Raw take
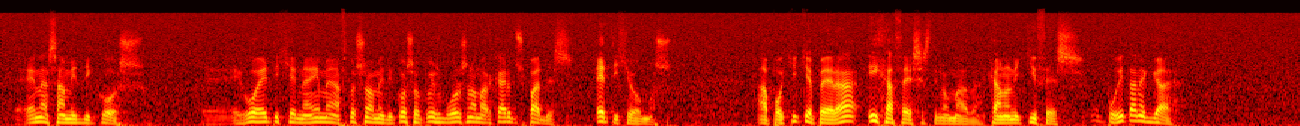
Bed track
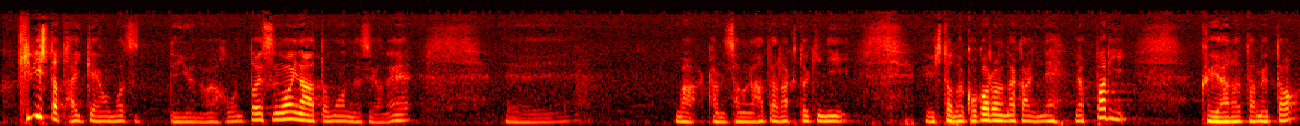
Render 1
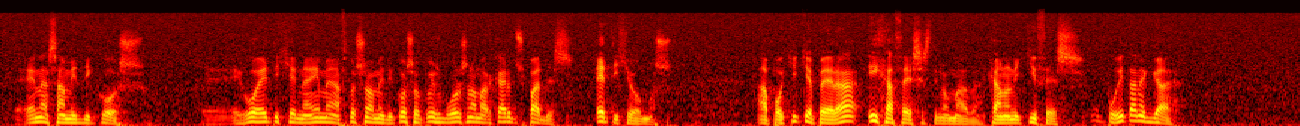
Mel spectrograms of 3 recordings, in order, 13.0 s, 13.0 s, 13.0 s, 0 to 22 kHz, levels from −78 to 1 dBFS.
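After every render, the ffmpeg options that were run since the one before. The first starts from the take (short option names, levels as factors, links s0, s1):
-af "afftdn=nr=6:nf=-40"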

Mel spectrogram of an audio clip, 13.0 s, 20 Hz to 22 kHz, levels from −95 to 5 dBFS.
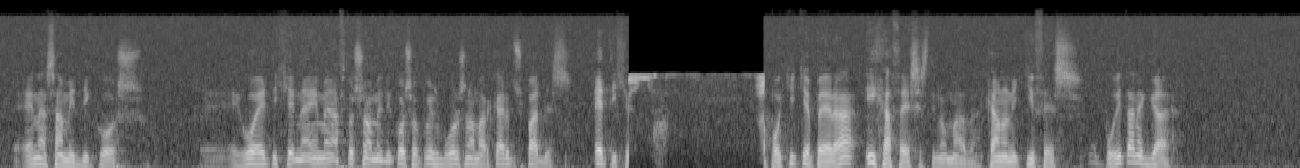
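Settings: -filter_complex "[0:a]asettb=1/sr,asplit=3[s0][s1][s2];[s0]atrim=end=2.794[s3];[s1]atrim=start=2.79:end=4.11,asetpts=PTS-STARTPTS,afade=t=in:d=0.004:c=qsin,afade=t=out:st=1.316:d=0.004:c=qsin,aecho=1:1:4.6:0.65,atrim=end_sample=58212[s4];[s2]atrim=start=4.106[s5];[s3][s4]acrossfade=d=0.004:c1=hsin:c2=qsin[s6];[s6][s5]acrossfade=d=0.004:c1=qsin:c2=hsin,asettb=1/sr,asplit=3[s7][s8][s9];[s7]atrim=end=6.294[s10];[s8]atrim=start=6.29:end=7.65,asetpts=PTS-STARTPTS,afade=t=in:d=0.004:c=qsin,afade=t=out:st=1.356:d=0.004:c=qsin,lowpass=f=3000:t=q:w=0.5098,lowpass=f=3000:t=q:w=0.6013,lowpass=f=3000:t=q:w=0.9,lowpass=f=3000:t=q:w=2.563,afreqshift=-3500[s11];[s9]atrim=start=7.646[s12];[s10][s11]acrossfade=d=0.004:c1=hsin:c2=qsin[s13];[s13][s12]acrossfade=d=0.004:c1=qsin:c2=hsin"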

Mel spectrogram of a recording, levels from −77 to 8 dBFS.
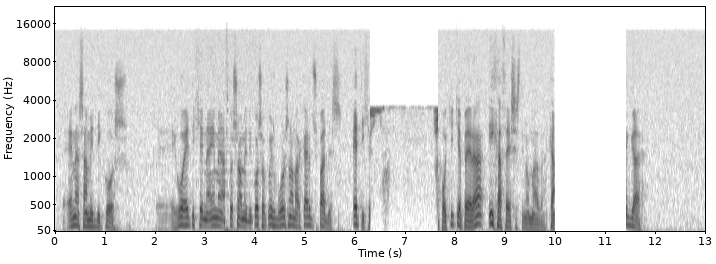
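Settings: -filter_complex "[0:a]asplit=3[s0][s1][s2];[s0]atrim=end=9.98,asetpts=PTS-STARTPTS,afade=t=out:st=9.976:d=0.004:c=hsin[s3];[s1]atrim=start=9.98:end=11.41,asetpts=PTS-STARTPTS,volume=0[s4];[s2]atrim=start=11.41,asetpts=PTS-STARTPTS,afade=t=in:d=0.004:c=hsin[s5];[s3][s4][s5]concat=n=3:v=0:a=1"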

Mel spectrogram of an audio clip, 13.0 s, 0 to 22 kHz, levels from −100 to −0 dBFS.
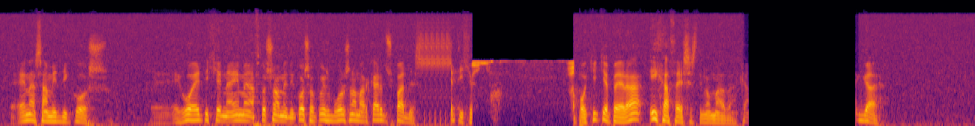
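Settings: -filter_complex "[0:a]asplit=3[s0][s1][s2];[s0]afade=t=out:st=9.82:d=0.02[s3];[s1]acompressor=threshold=0.02:ratio=6:attack=3.2:release=140:knee=1:detection=peak,afade=t=in:st=9.82:d=0.02,afade=t=out:st=11.44:d=0.02[s4];[s2]afade=t=in:st=11.44:d=0.02[s5];[s3][s4][s5]amix=inputs=3:normalize=0,asplit=7[s6][s7][s8][s9][s10][s11][s12];[s6]atrim=end=5.672[s13];[s7]atrim=start=5.598:end=5.672[s14];[s8]atrim=start=5.598:end=5.672[s15];[s9]atrim=start=5.598:end=5.672[s16];[s10]atrim=start=5.598:end=5.672[s17];[s11]atrim=start=5.598:end=5.672[s18];[s12]atrim=start=6.018[s19];[s13][s14]acrossfade=d=0.004:c1=hsin:c2=hsin[s20];[s20][s15]acrossfade=d=0.004:c1=hsin:c2=hsin[s21];[s21][s16]acrossfade=d=0.004:c1=hsin:c2=hsin[s22];[s22][s17]acrossfade=d=0.004:c1=hsin:c2=hsin[s23];[s23][s18]acrossfade=d=0.004:c1=hsin:c2=hsin[s24];[s24][s19]acrossfade=d=0.004:c1=hsin:c2=hsin"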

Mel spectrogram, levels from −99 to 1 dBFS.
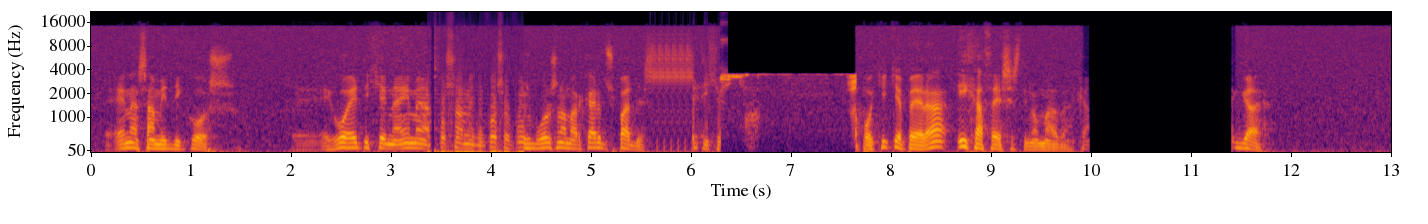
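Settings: -filter_complex "[0:a]asettb=1/sr,asplit=3[s0][s1][s2];[s0]atrim=end=3.364[s3];[s1]atrim=start=3.36:end=4.33,asetpts=PTS-STARTPTS,afade=t=in:d=0.004:c=qsin,afade=t=out:st=0.966:d=0.004:c=qsin,aeval=exprs='max(val(0),0)':c=same[s4];[s2]atrim=start=4.326[s5];[s3][s4]acrossfade=d=0.004:c1=hsin:c2=qsin[s6];[s6][s5]acrossfade=d=0.004:c1=qsin:c2=hsin,asettb=1/sr,asplit=3[s7][s8][s9];[s7]atrim=end=5.584[s10];[s8]atrim=start=5.58:end=6.37,asetpts=PTS-STARTPTS,afade=t=in:d=0.004:c=qsin,afade=t=out:st=0.786:d=0.004:c=qsin,volume=13.3,asoftclip=hard,volume=0.075[s11];[s9]atrim=start=6.366[s12];[s10][s11]acrossfade=d=0.004:c1=hsin:c2=qsin[s13];[s13][s12]acrossfade=d=0.004:c1=qsin:c2=hsin"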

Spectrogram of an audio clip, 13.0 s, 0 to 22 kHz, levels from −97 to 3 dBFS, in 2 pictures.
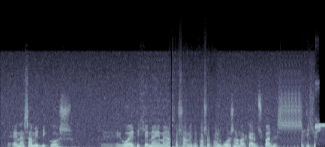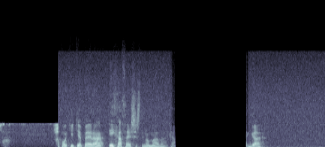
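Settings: -af "lowpass=7500,aecho=1:1:5.6:0.52"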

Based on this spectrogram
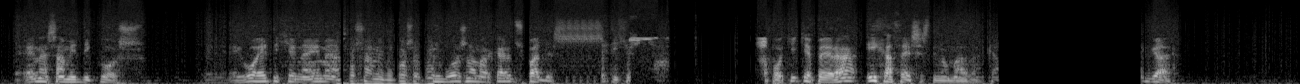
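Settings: -filter_complex "[0:a]flanger=delay=4.9:depth=9.5:regen=-11:speed=1.1:shape=triangular,acrossover=split=330[s0][s1];[s1]acrusher=bits=6:mix=0:aa=0.000001[s2];[s0][s2]amix=inputs=2:normalize=0"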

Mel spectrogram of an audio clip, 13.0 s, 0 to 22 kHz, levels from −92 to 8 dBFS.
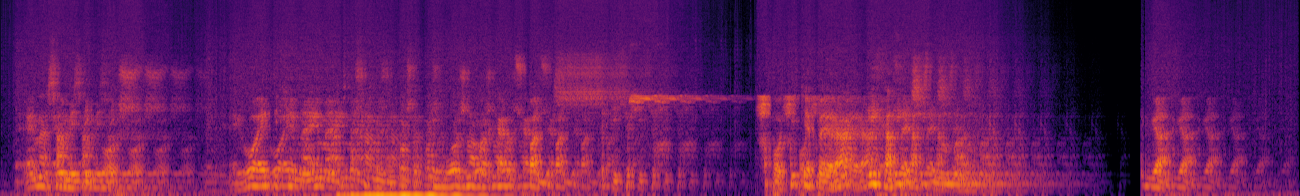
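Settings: -filter_complex "[0:a]asplit=2[s0][s1];[s1]adelay=41,volume=0.501[s2];[s0][s2]amix=inputs=2:normalize=0,aecho=1:1:256|512|768|1024|1280:0.501|0.221|0.097|0.0427|0.0188"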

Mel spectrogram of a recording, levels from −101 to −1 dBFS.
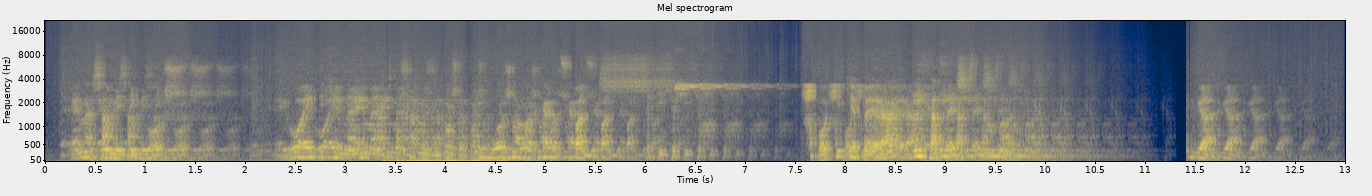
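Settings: -af "volume=1.68,alimiter=limit=0.794:level=0:latency=1"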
